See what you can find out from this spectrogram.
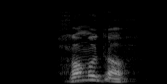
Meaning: a city in Ústí nad Labem, Czech Republic located in northwestern Bohemia
- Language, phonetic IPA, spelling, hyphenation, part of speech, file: Czech, [ˈxomutof], Chomutov, Cho‧mu‧tov, proper noun, Cs-Chomutov.ogg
